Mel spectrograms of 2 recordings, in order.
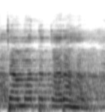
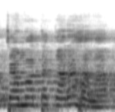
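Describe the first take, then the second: No difference in how they are said.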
